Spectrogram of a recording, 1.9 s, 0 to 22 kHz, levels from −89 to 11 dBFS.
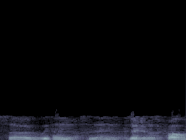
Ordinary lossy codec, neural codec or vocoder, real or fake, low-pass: AAC, 16 kbps; codec, 16 kHz, 0.5 kbps, FunCodec, trained on LibriTTS, 25 frames a second; fake; 7.2 kHz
